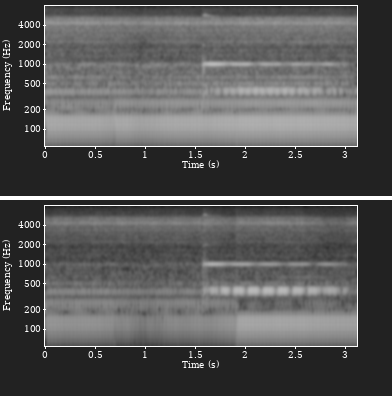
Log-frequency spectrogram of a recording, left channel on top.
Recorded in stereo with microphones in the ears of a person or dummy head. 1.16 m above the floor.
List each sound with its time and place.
1.6 s a clink: 60° left (ahead or behind), 1.1 m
